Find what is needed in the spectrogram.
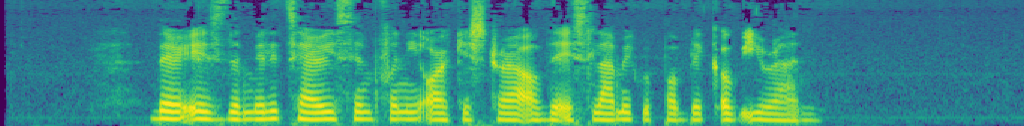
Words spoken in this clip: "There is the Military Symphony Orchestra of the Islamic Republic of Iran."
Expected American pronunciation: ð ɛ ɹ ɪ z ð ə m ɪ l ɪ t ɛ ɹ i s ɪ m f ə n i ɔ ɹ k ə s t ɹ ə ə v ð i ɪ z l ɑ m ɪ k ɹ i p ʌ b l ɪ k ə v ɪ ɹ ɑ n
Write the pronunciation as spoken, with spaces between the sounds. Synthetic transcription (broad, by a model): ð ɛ ɹ ɪ z ð ə m ɪ l ɪ t ɛ ɹ i s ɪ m f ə n i ɔ ɹ k ə s t ɹ ə ə v ð i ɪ s l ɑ m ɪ k ɹ i p ʌ b l ɪ k ə v ɪ ɹ ɑ n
